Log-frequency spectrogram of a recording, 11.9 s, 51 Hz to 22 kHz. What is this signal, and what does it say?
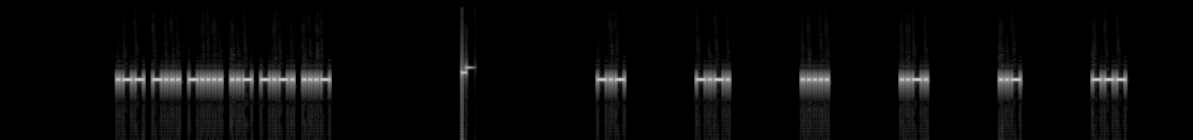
Morse code, heard as a keyed tone, about 40 wpm, spaced as for 17 wpm, 700 Hz. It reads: WB6UCV KC5FUO
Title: USA Call Signs - 8x Character Spacing - 40wpm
